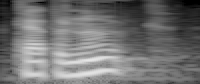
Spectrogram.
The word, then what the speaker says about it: Capernaum: How do you say that in English? Capernaum. Thank you.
